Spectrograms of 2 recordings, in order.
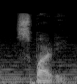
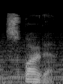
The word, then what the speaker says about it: Sparta: Interestingly, in modern Greek both the city's name and the name of its mythical founder are pronounced almost identically, Sparti. In antiquity, however, things were more complicated. In the Doric dialect native to the Lacedaemonians themselves, it was pronounced Sparta, whereas in the Attic,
